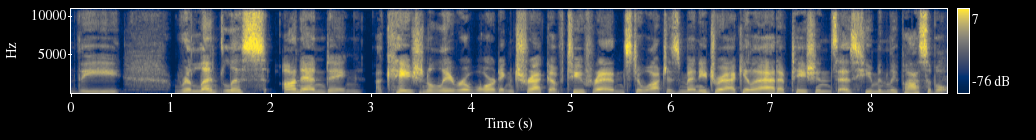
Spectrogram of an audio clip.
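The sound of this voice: A woman speaks at a moderate pace. Her pitch is fairly low and her intonation fairly even.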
